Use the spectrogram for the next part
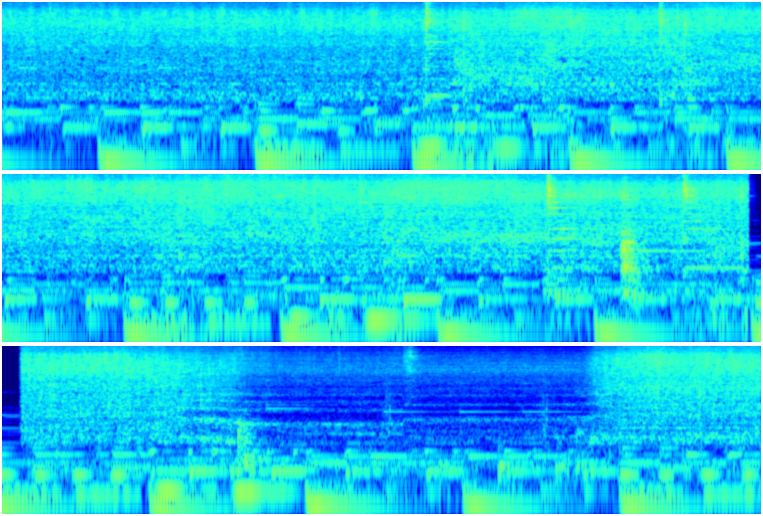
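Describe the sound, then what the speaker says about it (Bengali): Chicken pieces with salt and turmeric sizzling over a high flame as they are stirred, a continuous loud frying hiss with rhythmic scraping of a spoon against the pan, briefly cutting out and then resuming. "এরপর চিকেনটা হাই ফ্লেমে নাড়তে থাকবে।"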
